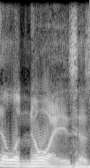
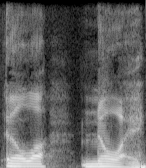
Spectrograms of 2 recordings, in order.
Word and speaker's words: Illinois: so I definitely llinois it's not Illinois zazz it's spelled it's Illinois Aloha I think one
